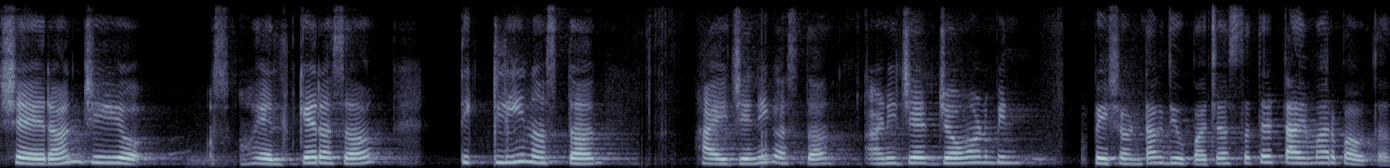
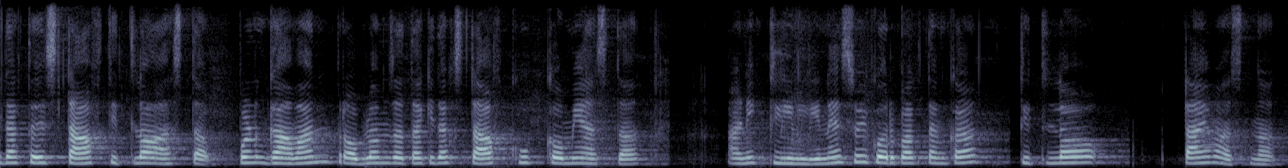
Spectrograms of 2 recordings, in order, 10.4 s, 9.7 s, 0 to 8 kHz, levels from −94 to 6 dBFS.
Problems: background sounds at intervals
